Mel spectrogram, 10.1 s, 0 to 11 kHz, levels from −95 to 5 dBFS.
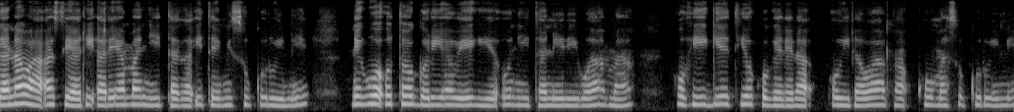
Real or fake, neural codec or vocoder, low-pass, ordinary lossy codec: fake; vocoder, 22.05 kHz, 80 mel bands, HiFi-GAN; none; none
